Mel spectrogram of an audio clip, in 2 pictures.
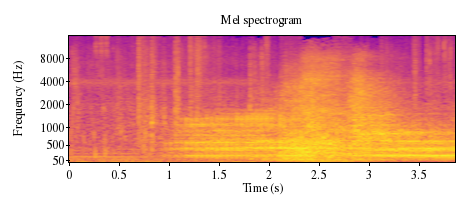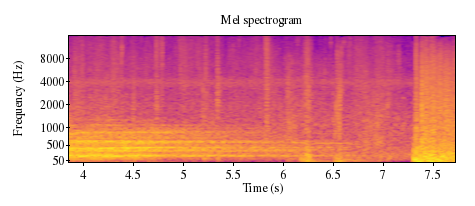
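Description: A crocodile growls loudly.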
